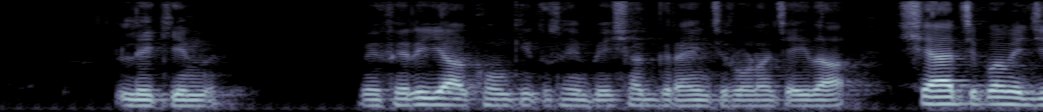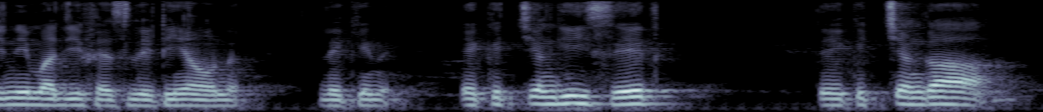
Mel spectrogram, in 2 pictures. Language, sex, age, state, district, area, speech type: Dogri, male, 30-45, Jammu and Kashmir, Reasi, rural, spontaneous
